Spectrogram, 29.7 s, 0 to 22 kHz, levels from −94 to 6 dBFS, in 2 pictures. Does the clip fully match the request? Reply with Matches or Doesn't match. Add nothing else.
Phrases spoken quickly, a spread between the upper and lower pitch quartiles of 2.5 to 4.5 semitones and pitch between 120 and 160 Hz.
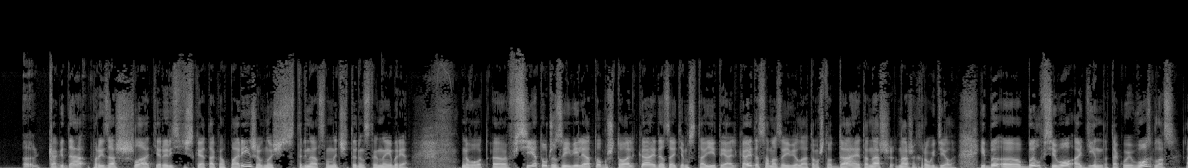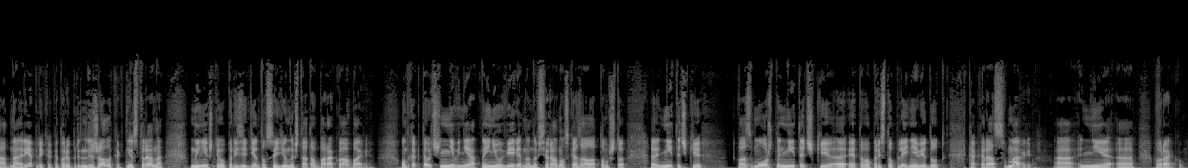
Doesn't match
